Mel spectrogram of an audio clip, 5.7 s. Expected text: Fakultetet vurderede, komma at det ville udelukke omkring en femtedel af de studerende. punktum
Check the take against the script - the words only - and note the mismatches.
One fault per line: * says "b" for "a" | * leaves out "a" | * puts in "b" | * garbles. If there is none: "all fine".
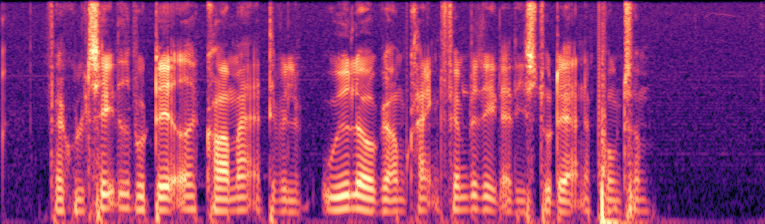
all fine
